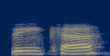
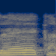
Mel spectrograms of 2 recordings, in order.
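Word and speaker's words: zeeka: It is double A. In Swahili it's double A. It's come out as Zeka, not Zika, Zeka.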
